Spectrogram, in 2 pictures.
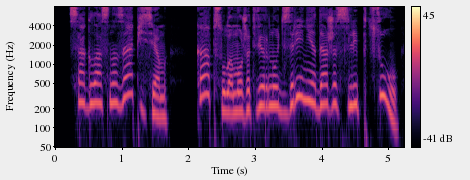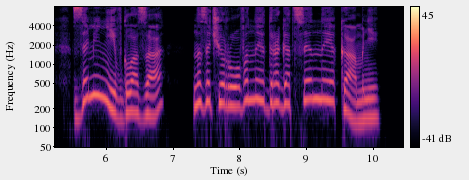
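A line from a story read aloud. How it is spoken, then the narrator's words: Uncertain explanation. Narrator (Russian): неуверенно пояснила Мия, прекрасно помня результаты первой ошибки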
